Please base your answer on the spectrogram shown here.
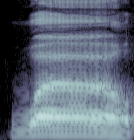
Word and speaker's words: world: World. This is an er sound in the vowels. World. And then you have the L, L, world, and the D, world, world.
